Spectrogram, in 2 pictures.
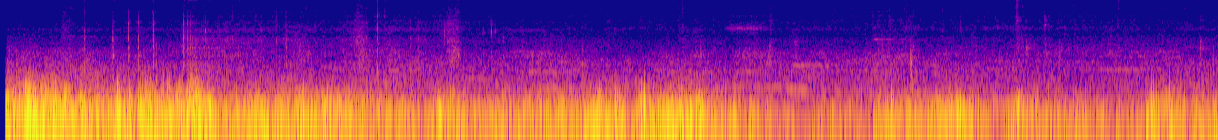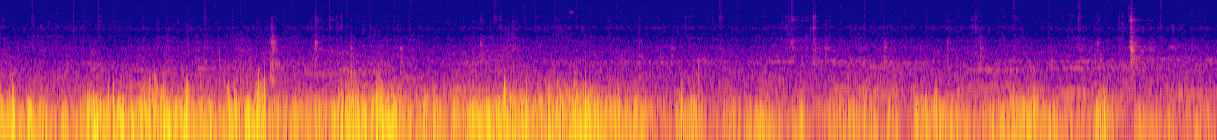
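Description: Wind rumbles and buffets across a microphone outdoors.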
